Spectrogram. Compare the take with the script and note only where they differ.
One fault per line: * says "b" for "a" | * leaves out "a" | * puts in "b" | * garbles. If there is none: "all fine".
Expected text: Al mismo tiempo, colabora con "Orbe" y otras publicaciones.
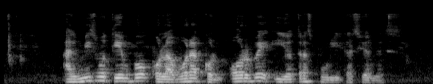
all fine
